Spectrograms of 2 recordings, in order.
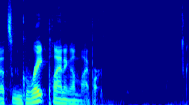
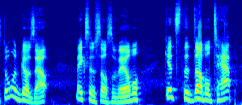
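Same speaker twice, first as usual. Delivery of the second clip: excited commentary; 9 semitones higher, 12 dB louder than usual. Real, not acted. Replay commentary of goal.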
